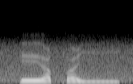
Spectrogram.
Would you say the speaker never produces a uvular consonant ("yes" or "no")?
no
